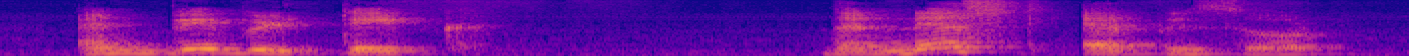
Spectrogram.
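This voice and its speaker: A man with a non-native accent speaks at a fairly high pitch, his pitch varying in an ordinary way. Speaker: spiritual teacher. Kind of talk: spiritual discourse. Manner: halting.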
